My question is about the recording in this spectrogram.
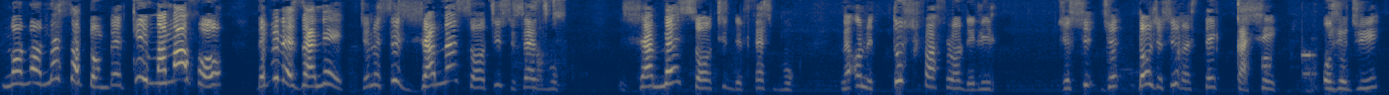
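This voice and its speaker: A woman with a Cameroonian French accent rants on a live stream, taunting and picking a fight while mixing in Italian. Her voice is high and swings widely in pitch. The sound is close and dry, from a phone held near her. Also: lively intonation, moderate pace, fairly bright tone, no room sound. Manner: taunting and confrontational, slipping into Italian. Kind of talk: heated live-stream rant. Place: at home in Italy.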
